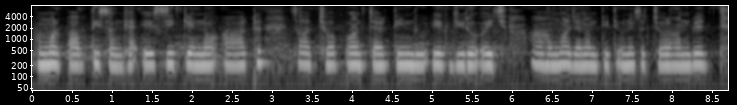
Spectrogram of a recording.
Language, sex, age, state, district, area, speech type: Maithili, female, 30-45, Bihar, Madhubani, rural, read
